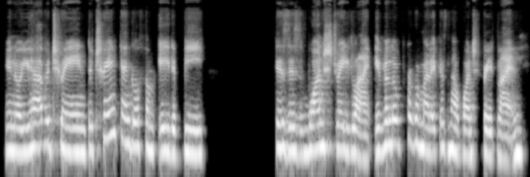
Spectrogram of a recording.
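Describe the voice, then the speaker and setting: A woman hosting a podcast, chatting casually with a guest, animated and quick to laugh, often jumping up in pitch. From United States. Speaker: podcast host. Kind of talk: casual interview chat.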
